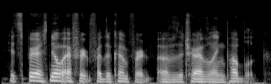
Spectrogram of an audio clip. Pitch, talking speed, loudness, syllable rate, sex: 130 Hz, 245 wpm, -18 LUFS, 7.2 syllables/s, male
